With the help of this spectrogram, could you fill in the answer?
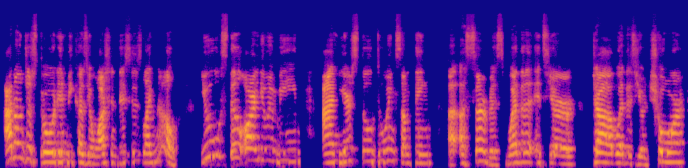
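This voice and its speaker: A woman's voice: a little high, moderate pace, bright, forceful tone, poor audio. A middle-aged woman in casual conversation as a co-host, speaking earnestly and repeating phrases for emphasis. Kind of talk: casual chat.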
